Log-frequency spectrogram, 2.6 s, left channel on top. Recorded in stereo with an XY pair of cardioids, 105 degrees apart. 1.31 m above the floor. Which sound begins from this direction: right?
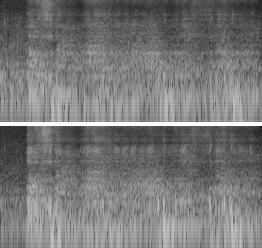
Writing, at 0.3 s.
